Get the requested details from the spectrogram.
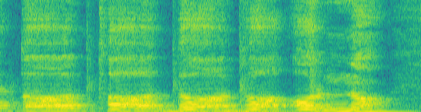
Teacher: जब इनको बोला जाता है तो जीभ हमारी जो होती है वो दांत से टकराती है और वायु भी मुंह के अंदर से आके दांत से टकराती है, अर्थात उच्चारण स्थल या स्थान क्या है, तो दांत है हमारा टेथ। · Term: दंत्य वर्ण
